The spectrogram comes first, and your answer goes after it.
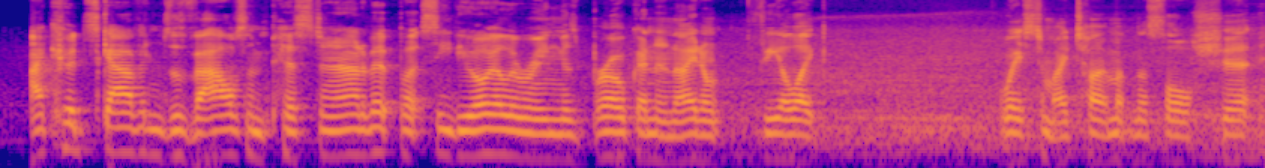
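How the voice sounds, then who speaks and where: A man with a fairly high pitch talks at a moderate pace in a monotone, flat delivery, with noticeable background noise behind him. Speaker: small engine repair hobbyist. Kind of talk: casual tutorial. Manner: shaky.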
